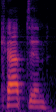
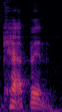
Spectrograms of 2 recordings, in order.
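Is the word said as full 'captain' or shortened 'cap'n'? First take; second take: captain; cap'n. First: The word is said fully with two clear syllables. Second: The word is shortened, with the middle sound dropped. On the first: The speaker calls it wrong. "don't say Captain because you're wrong" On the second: The speaker calls it right. "It's Cap'n"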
